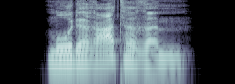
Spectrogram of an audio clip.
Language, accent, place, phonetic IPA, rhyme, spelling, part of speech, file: German, Germany, Berlin, [modeˈʁaːtəʁəm], -aːtəʁəm, moderaterem, adjective, De-moderaterem.ogg
- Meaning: strong dative masculine/neuter singular comparative degree of moderat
